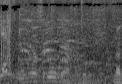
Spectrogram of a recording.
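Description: People talking, a child's voice among them, in words too indistinct to make out.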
